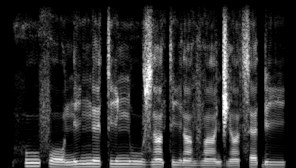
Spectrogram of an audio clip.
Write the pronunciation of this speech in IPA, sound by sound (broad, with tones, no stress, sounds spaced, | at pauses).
h uː˦ f oː˨ n i˦ ŋ e˦ t i˦ ɲ uː˦˨ z ã˦ t i˨ ɾ ã˨ v ã˨ d͡ʒ ã˨ s ɛ˦ ɗ i˦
